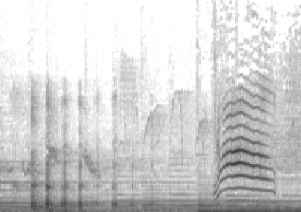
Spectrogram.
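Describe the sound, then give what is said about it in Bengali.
Soft meowing from a cat in a living room: a few short, chirpy mews, then a longer, clear meow that rises and holds before fading. Faint and alone, with no voices. “একটা মৃদু mu ডাক শুনে বুঝতে পারলাম বৈঠকখানায় ইতিমধ্যে নীরবে তার চিরবিশ্বস্ত সঙ্গীর প্রত্যাবর্তন ঘটেছে”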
